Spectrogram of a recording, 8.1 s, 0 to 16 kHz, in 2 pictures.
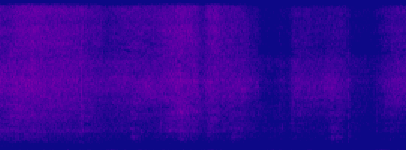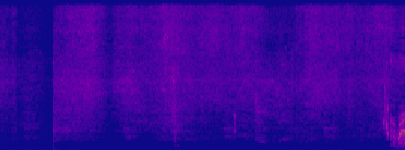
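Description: A flat hand and fingertips rub and trace across the glossy, magazine-style paper pages of a large retro 1990s makeup book lying open on a blanket. The result is a quiet, steady hissing swish of skin on paper, with a brief sharper tick partway through and a louder rustle at the very end.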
